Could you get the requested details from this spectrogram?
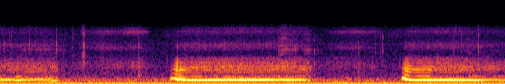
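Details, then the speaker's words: Young girl, called a baby, sleeping: soft, low droning snores in long regular breaths, two full cycles; harmless snoring. "Look at the baby sleeping, making funny noises."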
